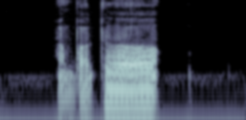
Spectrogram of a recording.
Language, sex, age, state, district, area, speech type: Santali, male, 60+, West Bengal, Bankura, rural, spontaneous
